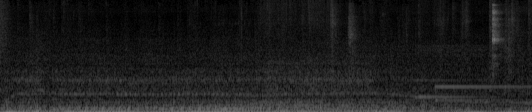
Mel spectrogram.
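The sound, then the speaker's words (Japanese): Steady low rumble inside a bus bound for Fujiura Station via Gakuen Takezono Sakuramachi, with engine drone and road noise throughout; next stop Higashi Jutaku. A whining engine tone shifts pitch partway through, and a few faint rattles and clicks come near the end. “このバスは、学園竹園桜町経由藤浦駅行きでございます。”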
